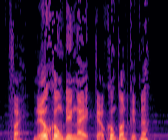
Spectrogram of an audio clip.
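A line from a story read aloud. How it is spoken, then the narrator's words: Stern voice. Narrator (Vietnamese): Lâm Tùng Hải nghiêm giọng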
